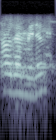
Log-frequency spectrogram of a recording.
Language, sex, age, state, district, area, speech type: Kannada, female, 18-30, Karnataka, Mysore, urban, conversation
